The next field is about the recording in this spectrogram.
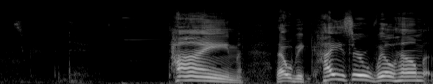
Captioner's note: timer dings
